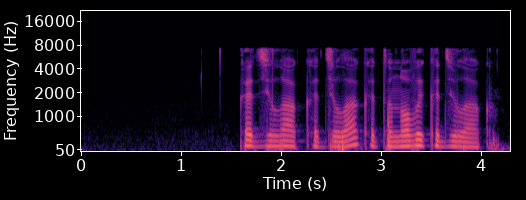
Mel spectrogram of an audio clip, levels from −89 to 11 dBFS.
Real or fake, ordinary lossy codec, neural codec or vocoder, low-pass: real; none; none; 7.2 kHz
